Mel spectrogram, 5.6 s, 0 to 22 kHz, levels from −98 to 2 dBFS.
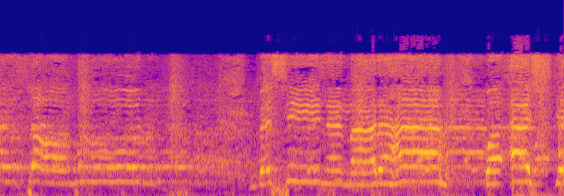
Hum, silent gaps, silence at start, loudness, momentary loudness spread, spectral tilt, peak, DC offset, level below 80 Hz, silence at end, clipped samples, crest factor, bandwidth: none; none; 0 s; -15 LUFS; 14 LU; -1.5 dB/octave; -2 dBFS; under 0.1%; -42 dBFS; 0 s; under 0.1%; 14 dB; 10.5 kHz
